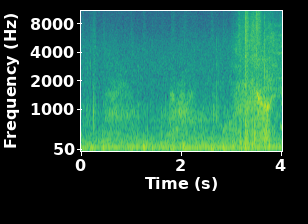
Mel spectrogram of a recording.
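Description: Faint, muffled voices and scattered light knocks and clicks over a steady low hum. Near the end a louder, noisier sound comes in, with a brief rising and falling tone.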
